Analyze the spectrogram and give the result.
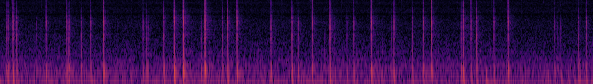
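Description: Long polished nails of both hands tap and scratch across a solid, flat, dark wooden tabletop. Around thirty quick, dry, bright clicks land at an uneven pace with no ring after each one. Soft scratching fills the quiet gaps between them.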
